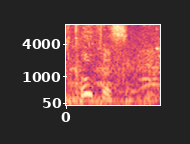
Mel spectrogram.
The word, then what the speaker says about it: Koufos: Texas A&M with DeAndre Jordan and Ohio State with Costa Koufos. Rhymes with doofus, but he doesn't play like one.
